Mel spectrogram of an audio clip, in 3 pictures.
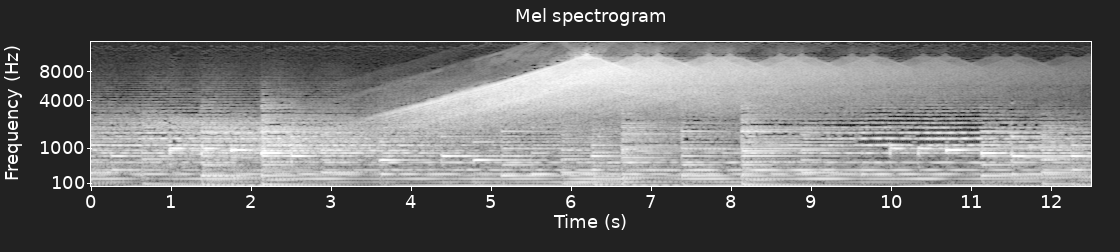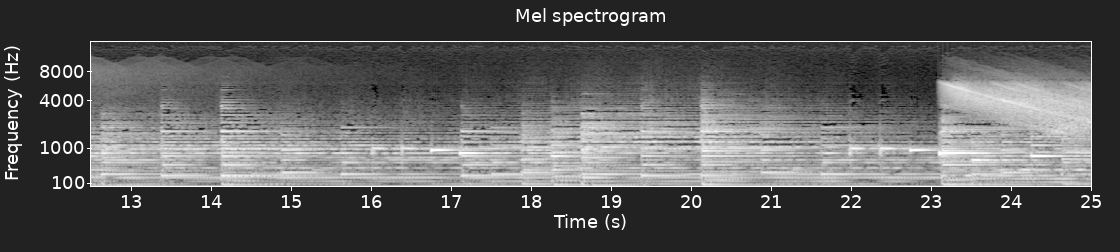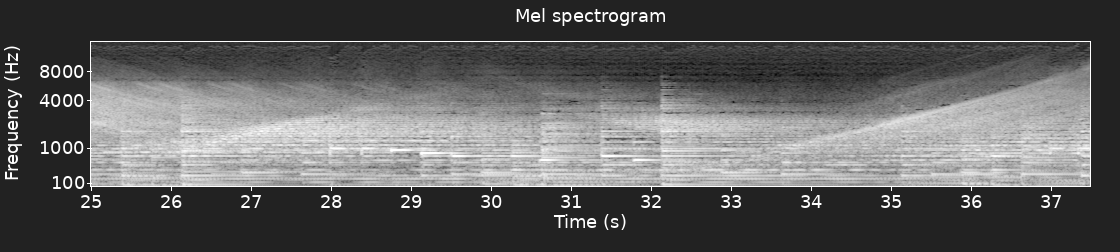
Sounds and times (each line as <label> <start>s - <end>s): piano 0.0s - 37.4s
synth 0.0s - 37.4s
